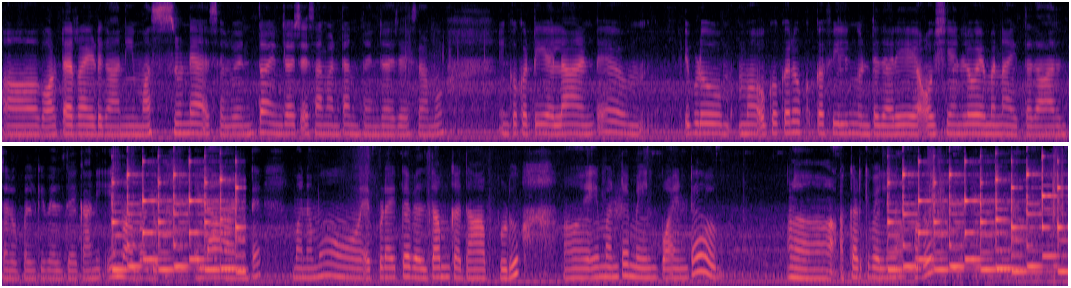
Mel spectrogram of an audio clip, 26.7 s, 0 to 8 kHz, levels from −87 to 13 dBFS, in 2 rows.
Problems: background sounds at intervals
